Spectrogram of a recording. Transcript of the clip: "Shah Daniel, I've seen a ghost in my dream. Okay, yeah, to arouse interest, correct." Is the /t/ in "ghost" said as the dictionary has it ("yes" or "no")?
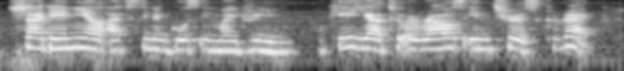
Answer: no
